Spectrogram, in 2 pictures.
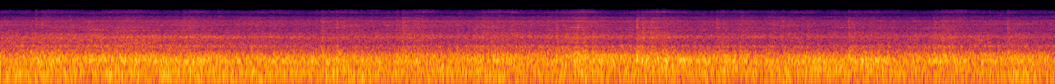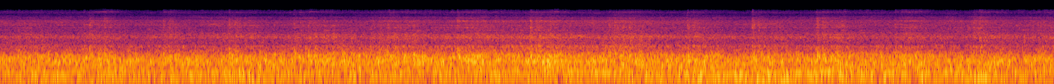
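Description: Double-stack intermodal freight train's well cars rolling steadily past, a continuous noise of steel wheels running on the rails.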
